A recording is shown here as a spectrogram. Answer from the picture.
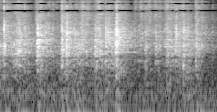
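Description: Ice cubes clattering as they are taken out by hand: a quick, irregular run of sharp clicks and rattles.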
